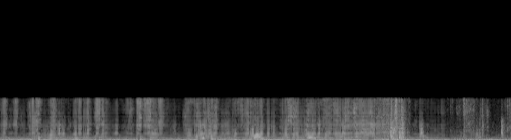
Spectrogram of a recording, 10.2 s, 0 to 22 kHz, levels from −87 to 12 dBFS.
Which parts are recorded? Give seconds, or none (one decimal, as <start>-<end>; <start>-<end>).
7.6-8.2; 8.9-10.2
